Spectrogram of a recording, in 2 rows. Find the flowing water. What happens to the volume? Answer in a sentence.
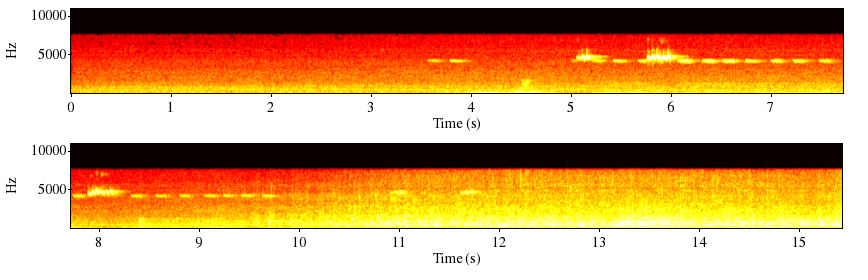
The loudness of the flowing water goes up.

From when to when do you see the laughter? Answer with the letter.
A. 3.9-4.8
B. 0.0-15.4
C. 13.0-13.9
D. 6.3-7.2
C.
